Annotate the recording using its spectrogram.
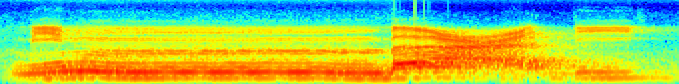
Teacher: bunyi nun sukun berubah menjadi bunyi mim sukun disertai dengan dengung ya atau disertai dengan ghunah. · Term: iqlab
